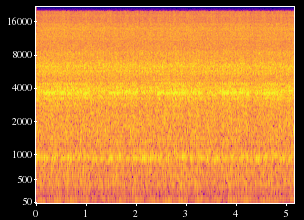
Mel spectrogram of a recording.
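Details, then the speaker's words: 2011 Range Rover V8 idling just after an oil change: the earlier engine knock is gone, but a light, busy metallic rattle remains, which the owner believes is the timing chain needing attention. "now the noise that's left over i can distinctly hear the rattle of a timing chain so i think this engine probably does need some help in the timing d"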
